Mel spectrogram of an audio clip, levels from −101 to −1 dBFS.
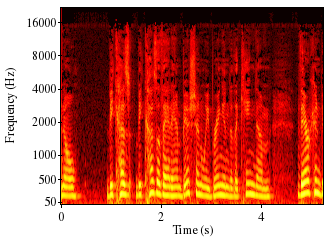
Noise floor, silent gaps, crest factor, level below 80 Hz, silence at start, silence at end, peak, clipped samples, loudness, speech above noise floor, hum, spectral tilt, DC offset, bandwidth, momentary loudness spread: -59 dBFS; none; 18 dB; -50 dBFS; 0 s; 0 s; -8 dBFS; under 0.1%; -27 LUFS; 33 dB; none; -7 dB/octave; under 0.1%; 15.5 kHz; 8 LU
